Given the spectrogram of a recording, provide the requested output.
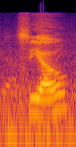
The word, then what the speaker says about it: Siau: 2007 and opposite of me is uh John Co that's the way to pronounce this John okay and he's head of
